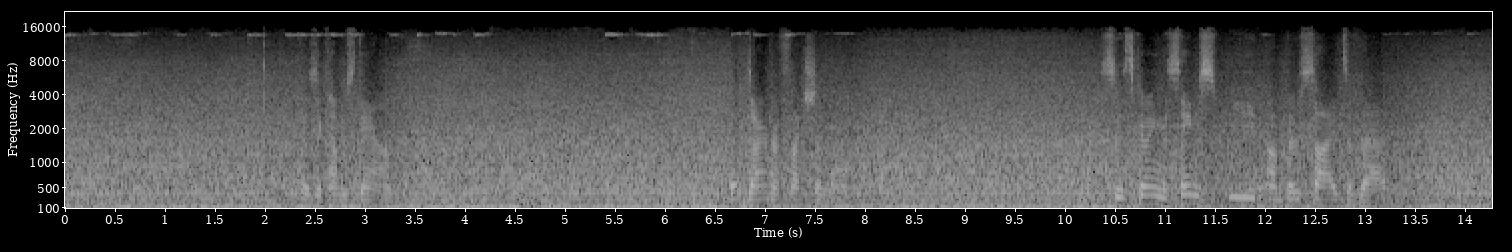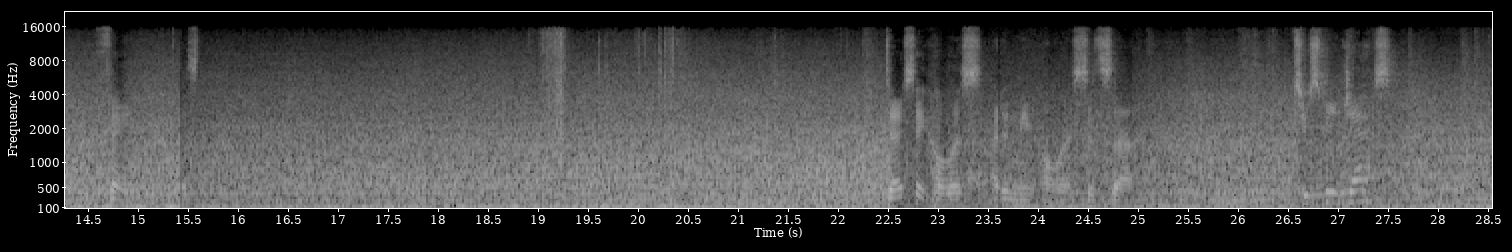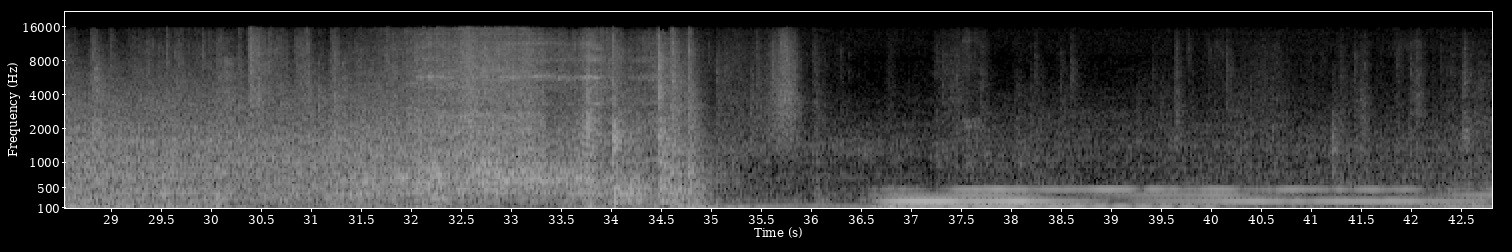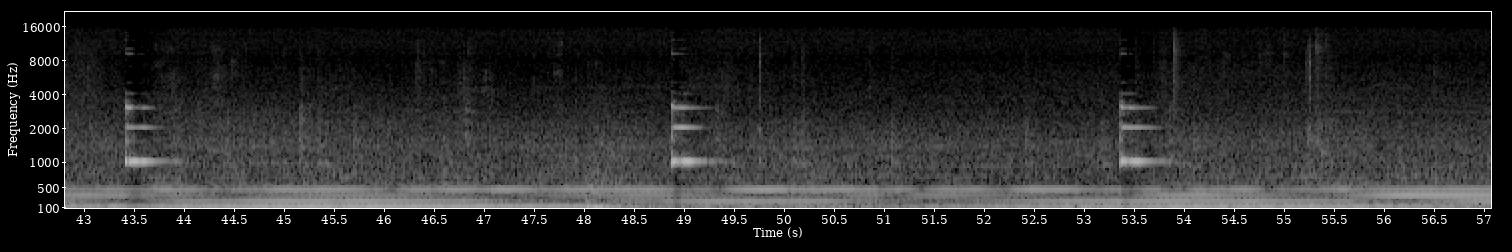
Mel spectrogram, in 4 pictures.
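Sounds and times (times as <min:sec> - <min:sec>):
steady background rumble: 0:00.0 - 0:31.8, 0:36.2 - 0:57.0
hydraulic elevator humming: 0:31.0 - 0:35.3, 0:36.6 - 0:57.0
elevator doors sliding shut: 0:31.1 - 0:35.3
short electronic dings: 0:36.6 - 0:56.0.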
